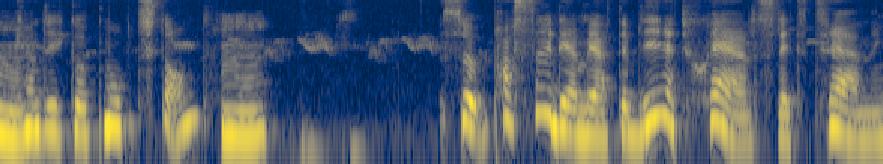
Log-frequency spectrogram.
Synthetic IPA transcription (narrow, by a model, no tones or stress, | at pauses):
kʰand̪yːkaɵpːmuːt̪st̪ɔnd̪ | sɔpʰasːaɾjɵd̪ɛmɛat̪̚d̪ɛblɪɾɛt̪ɧɛːlslɪt̪ʰːɾɛːnɪ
